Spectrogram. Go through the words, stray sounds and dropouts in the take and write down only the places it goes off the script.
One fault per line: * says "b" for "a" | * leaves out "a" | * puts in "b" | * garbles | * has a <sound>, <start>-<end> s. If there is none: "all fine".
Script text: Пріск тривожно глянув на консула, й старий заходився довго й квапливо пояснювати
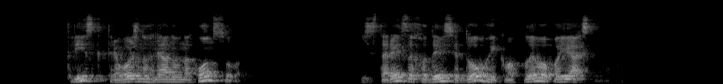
all fine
